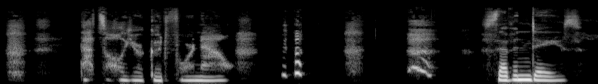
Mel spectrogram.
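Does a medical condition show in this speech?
No.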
